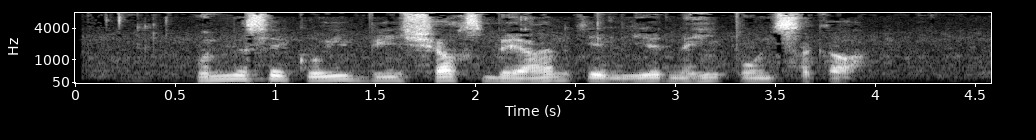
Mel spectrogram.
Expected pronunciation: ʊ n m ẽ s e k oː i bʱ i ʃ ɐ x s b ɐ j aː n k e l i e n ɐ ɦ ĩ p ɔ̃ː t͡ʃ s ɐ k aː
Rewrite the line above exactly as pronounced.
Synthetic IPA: ʊ n m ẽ s e k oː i bʱ i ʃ ɐ x s b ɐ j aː n k e l i e n ɐ ɦ ĩ p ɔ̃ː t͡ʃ s ɐ k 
